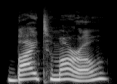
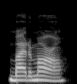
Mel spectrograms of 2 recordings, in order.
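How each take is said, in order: First: The t in tomorrow is a clear t. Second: The t in tomorrow sounds like a d. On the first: The speaker calls it wrong. "instead of by tomorrow" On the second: The speaker calls it right. "the T is really like a D"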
